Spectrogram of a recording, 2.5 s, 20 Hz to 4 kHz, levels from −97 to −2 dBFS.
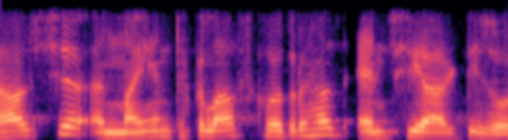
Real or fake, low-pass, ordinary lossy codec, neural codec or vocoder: fake; 3.6 kHz; none; codec, 16 kHz, 2 kbps, FunCodec, trained on LibriTTS, 25 frames a second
